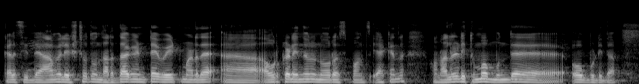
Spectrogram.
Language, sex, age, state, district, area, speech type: Kannada, male, 18-30, Karnataka, Chitradurga, rural, spontaneous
